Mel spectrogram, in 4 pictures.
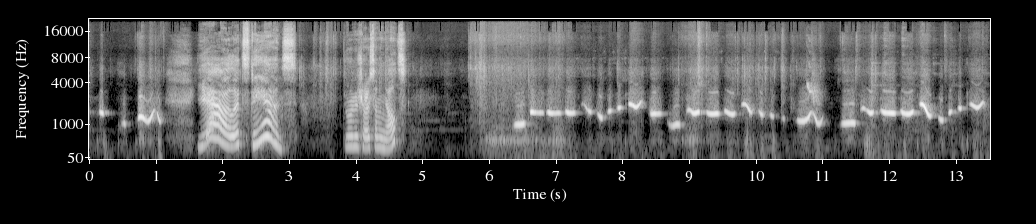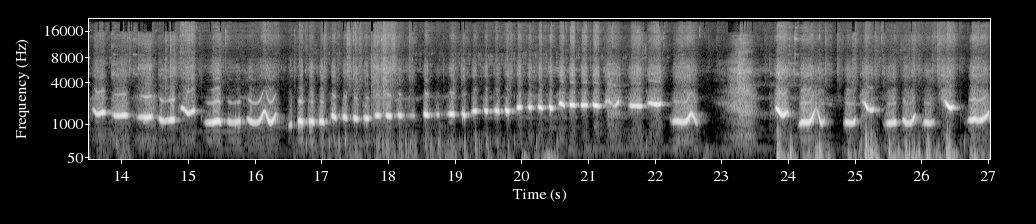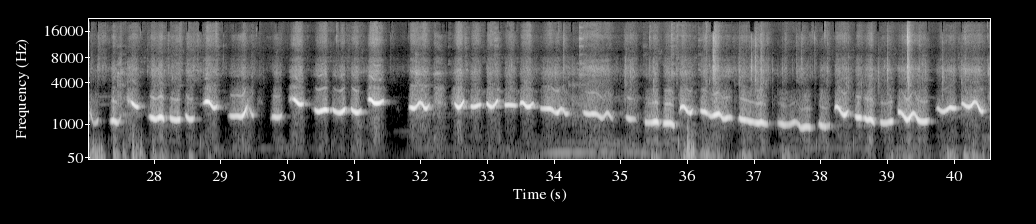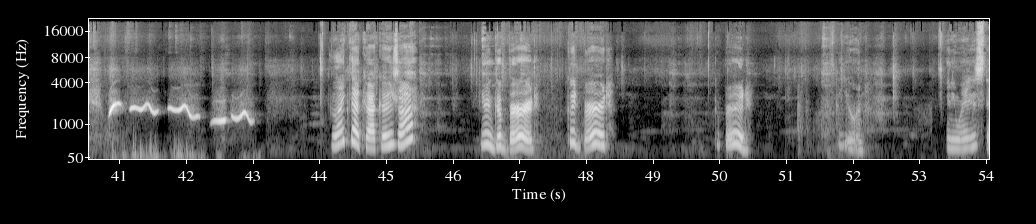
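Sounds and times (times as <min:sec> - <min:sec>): person whistling a lively tune: 0:00.0 - 0:01.3, 0:06.3 - 0:43.3.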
